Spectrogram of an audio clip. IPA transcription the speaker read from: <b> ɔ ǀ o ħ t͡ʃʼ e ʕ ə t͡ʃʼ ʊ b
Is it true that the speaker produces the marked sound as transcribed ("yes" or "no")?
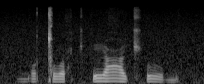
yes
